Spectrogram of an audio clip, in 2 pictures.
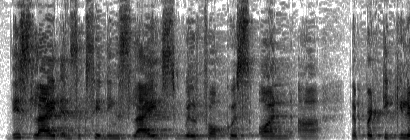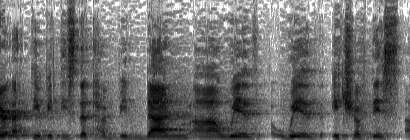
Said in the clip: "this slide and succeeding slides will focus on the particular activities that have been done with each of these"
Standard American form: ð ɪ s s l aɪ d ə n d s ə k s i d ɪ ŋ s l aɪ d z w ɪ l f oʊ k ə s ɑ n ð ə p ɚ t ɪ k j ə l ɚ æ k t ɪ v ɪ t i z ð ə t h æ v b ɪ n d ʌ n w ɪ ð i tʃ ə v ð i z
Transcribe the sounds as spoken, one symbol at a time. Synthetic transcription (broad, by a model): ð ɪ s s l aɪ d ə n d s ə k s i d ɪ ŋ s l aɪ d s w ɪ l f oʊ k ə s ɑ n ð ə p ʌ t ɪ k j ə l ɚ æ k t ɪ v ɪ t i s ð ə t h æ v b ɪ n d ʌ n w ɪ ð i tʃ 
